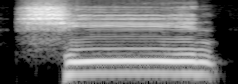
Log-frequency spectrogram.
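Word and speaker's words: شين: হরফগুলো দেখে বুঝতে পারবোশিন শিনের মাখাল হচ্ছে জিহবার মধ্যখান জিহবার মধ্যখান উপরে তালুর সাথে মানে তালুর দিকে চলে যাবে ওই জিমের মতো জিম শিন একটু মোটা ওটা শক্ত হচ্ছে জিম শিন শিন এই হরফ নাম হচ্ছেশিন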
